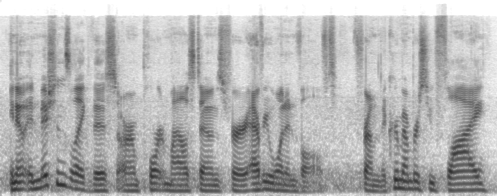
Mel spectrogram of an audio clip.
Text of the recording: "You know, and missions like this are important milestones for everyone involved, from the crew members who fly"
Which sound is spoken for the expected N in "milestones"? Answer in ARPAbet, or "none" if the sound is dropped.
N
